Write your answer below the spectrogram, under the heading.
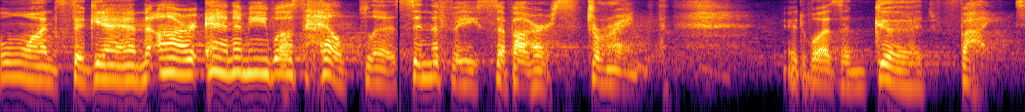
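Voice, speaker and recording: A woman's put-on character voice, fairly low in pitch, at a very slow pace. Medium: video game. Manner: relishing, cold.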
